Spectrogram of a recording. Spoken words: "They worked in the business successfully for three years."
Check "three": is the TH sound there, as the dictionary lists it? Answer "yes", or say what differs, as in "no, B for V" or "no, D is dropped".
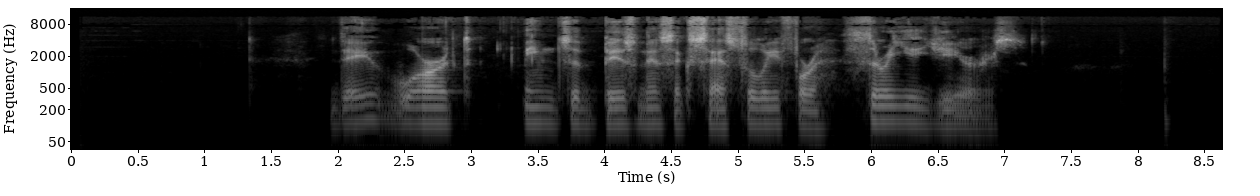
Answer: yes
